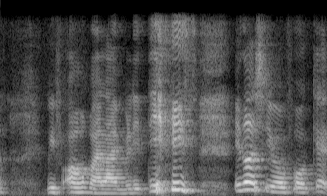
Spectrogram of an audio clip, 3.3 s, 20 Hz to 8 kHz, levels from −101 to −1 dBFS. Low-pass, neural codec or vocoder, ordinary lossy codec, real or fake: 7.2 kHz; none; none; real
